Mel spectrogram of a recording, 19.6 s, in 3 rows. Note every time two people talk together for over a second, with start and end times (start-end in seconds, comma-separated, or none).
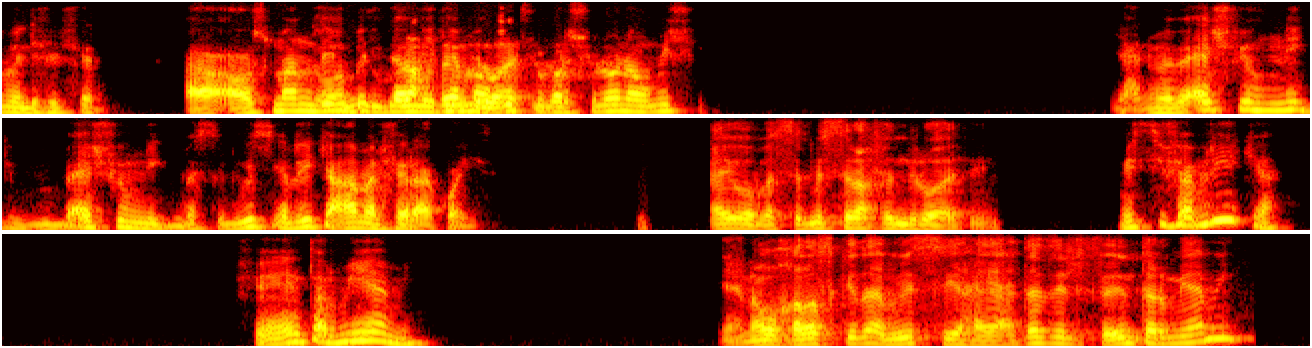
1.6-2.8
